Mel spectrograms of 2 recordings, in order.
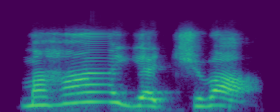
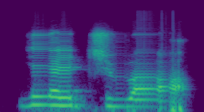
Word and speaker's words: महायज्वा: महाक्रतुर महायज्वा, य के ऊपर आघात, आधा ज वा, यज्वा।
